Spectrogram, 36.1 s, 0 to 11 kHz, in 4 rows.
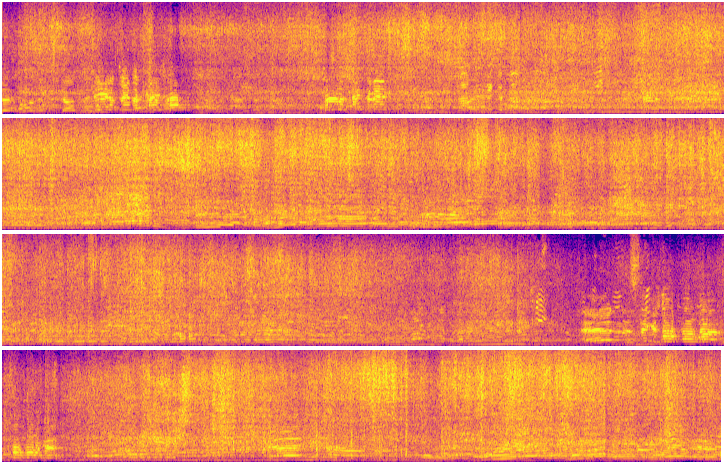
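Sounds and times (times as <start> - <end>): racing car engines revving: 0.0 - 36.0.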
